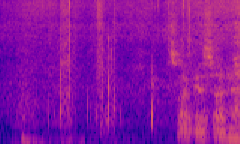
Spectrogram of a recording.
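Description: A few light footsteps with short clicks, then a woman starts speaking near the end.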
